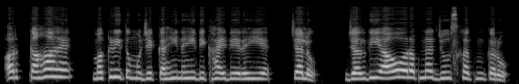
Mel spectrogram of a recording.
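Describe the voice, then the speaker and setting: A woman plays a cartoon mother who is firm but caring and keeps reassuring her frightened son. Her voice sits high and sounds dry and close. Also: moderate pace, no room sound, lightly acted. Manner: scolding yet reassuring. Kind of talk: cartoon voice acting.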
